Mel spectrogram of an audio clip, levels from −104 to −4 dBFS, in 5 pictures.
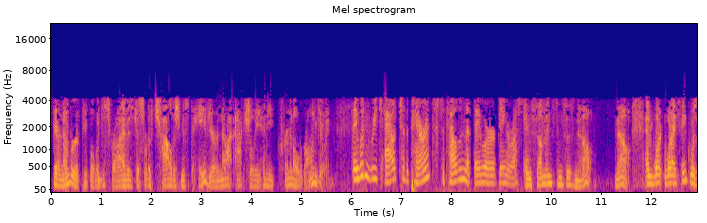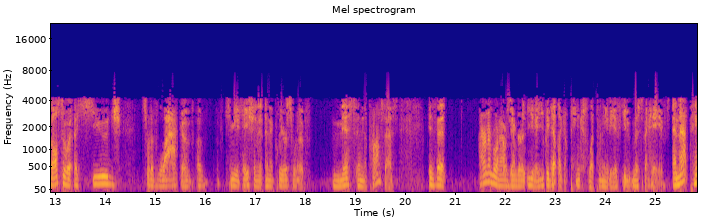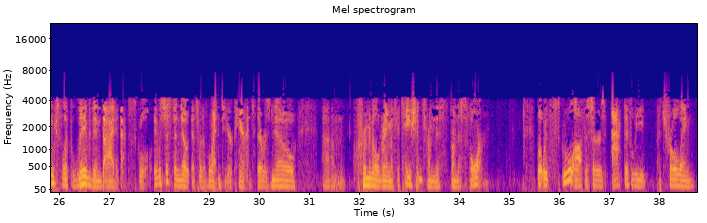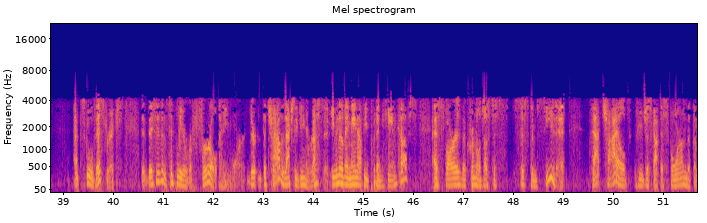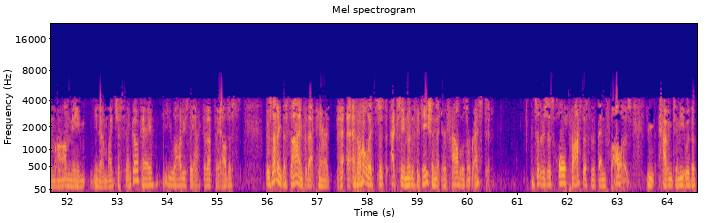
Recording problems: garbled, watery; badly; nothing above 7.5 kHz

